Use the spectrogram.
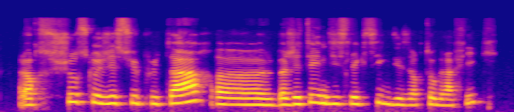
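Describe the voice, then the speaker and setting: A woman's medium pitch with ordinary pitch variation. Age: 60s. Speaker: retired teacher and school coach. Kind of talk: interview testimony.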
